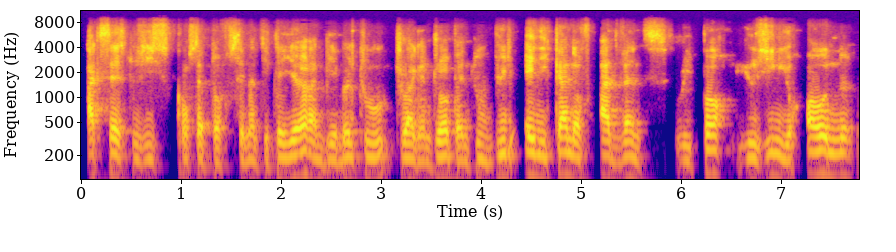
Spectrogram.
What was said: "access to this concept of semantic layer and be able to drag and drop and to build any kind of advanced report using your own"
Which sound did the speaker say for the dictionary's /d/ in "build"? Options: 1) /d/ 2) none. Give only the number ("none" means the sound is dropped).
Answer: 2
